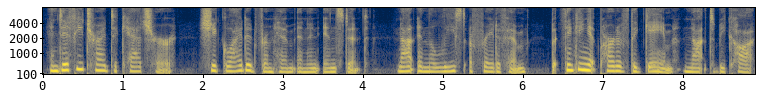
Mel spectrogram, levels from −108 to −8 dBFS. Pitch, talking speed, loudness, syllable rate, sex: 200 Hz, 215 wpm, -19 LUFS, 4.7 syllables/s, female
